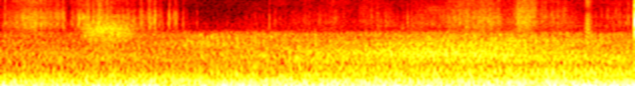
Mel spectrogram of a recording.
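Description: An Air Canada airliner arriving from Toronto at Vancouver airport, a steady distant roar of jet engines with low rumble, continuous and moderately loud without speech.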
